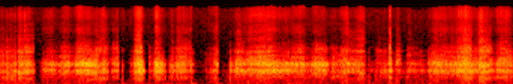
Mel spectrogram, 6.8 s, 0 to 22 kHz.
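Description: AA batteries worn on the fingertips tap and scratch a black foam windscreen on a handheld recorder. The result is a close, muffled rustling and scraping with dull taps and a few brief gaps, concentrated in a hollow midrange band around 600 Hz to 1 kHz with little deep bass.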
